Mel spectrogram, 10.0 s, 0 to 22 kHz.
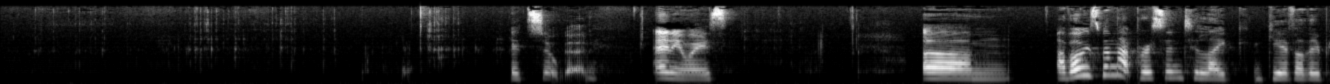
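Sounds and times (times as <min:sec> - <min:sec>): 
person sipping a hot drink: 0:00.2 - 0:03.8, 0:05.6 - 0:06.6
speech: 0:03.8 - 0:05.5, 0:06.9 - 0:09.9.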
